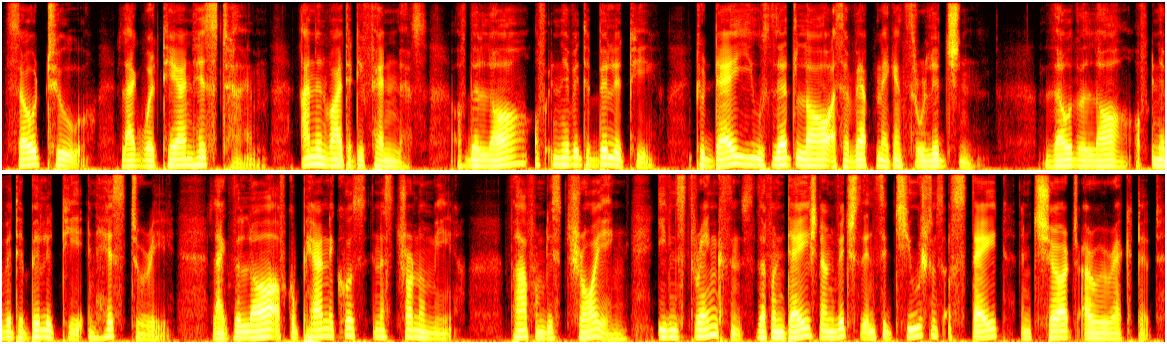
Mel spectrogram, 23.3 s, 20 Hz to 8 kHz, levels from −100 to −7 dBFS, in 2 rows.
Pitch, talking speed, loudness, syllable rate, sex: 105 Hz, 140 wpm, -19 LUFS, 5.0 syllables/s, male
